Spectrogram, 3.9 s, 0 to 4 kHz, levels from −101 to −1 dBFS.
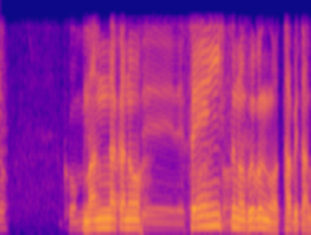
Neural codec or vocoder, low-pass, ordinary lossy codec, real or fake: none; 3.6 kHz; none; real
